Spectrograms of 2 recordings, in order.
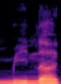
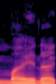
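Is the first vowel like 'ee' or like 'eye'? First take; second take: ee; eye. First: The first vowel sounds like 'ee'. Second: The first vowel sounds like 'eye'. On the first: "मीना कह सकते हैं" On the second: "माइना कह सकते हैं आप उसे"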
